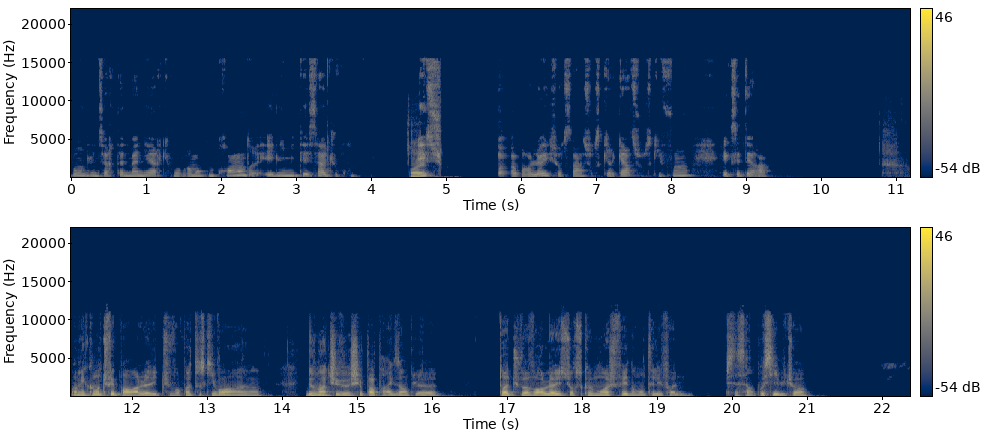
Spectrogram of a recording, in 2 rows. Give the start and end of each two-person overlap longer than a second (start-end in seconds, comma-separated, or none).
none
